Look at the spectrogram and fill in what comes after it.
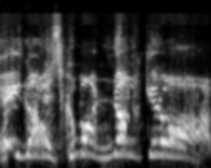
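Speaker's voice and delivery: very high, hollering eighties football coach voice. Describing a scolding, the speaker mimics an eighties football coach. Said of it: "football coaches".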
